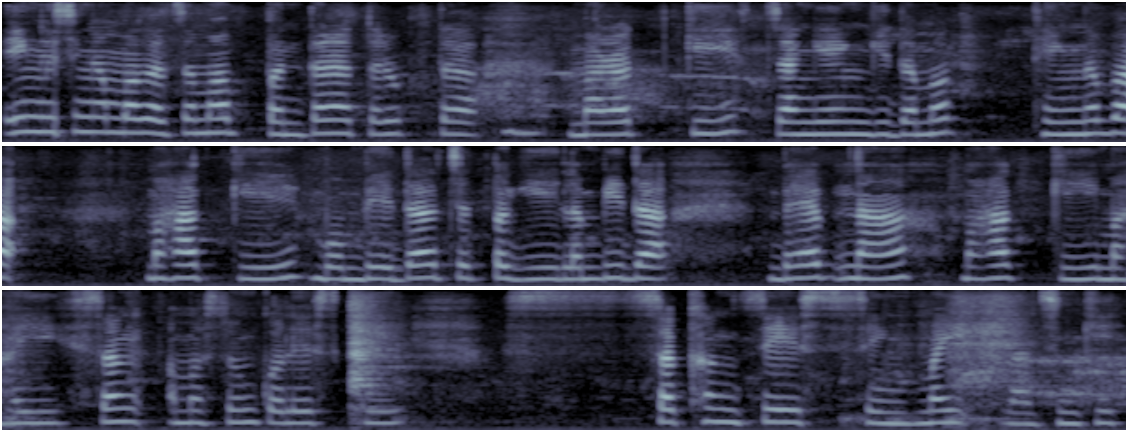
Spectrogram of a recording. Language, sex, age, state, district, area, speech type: Manipuri, female, 18-30, Manipur, Kangpokpi, rural, read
